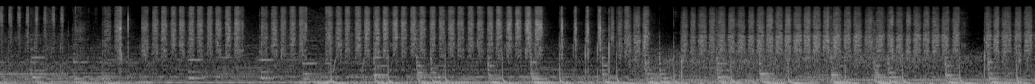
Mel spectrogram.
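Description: Abrasive sanding sponge rubbed by hand over a small painted model-car part: rapid back-and-forth scratchy strokes, broken by a few brief pauses.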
